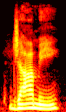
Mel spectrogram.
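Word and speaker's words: Yami: name of yappen so Jami your name and as everyone will know is spelled with a Y but it's pronounced with a J and so Jami is spelled y a m i so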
